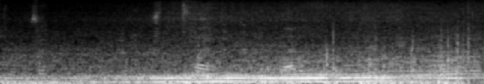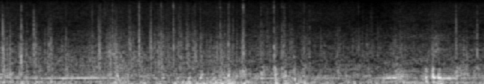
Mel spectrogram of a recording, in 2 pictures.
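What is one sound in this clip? Wind rushes past an open car.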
